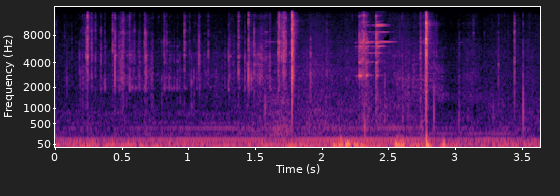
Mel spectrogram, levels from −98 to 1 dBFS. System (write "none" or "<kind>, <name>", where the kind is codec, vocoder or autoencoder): none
